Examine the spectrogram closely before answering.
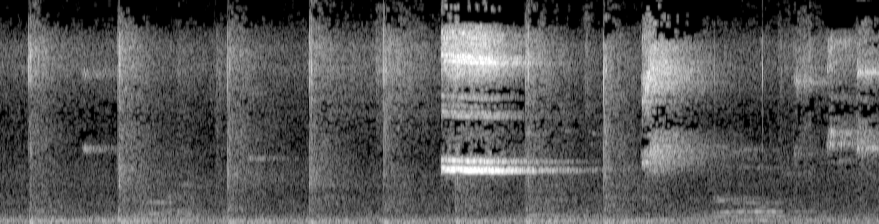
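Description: Volleyballs being struck and bouncing on a wooden court in a large echoing sports hall, a sharp smack about every second. A loud short high squeal comes about halfway through and a shorter one later, with players' voices near the end.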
